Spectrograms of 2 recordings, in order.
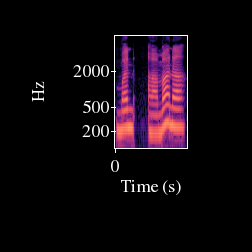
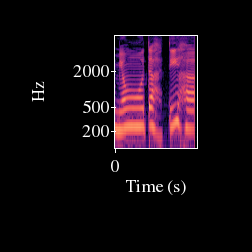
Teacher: اظہار صاف بغیر ناک کے آواز میں پڑھنا اور ہے اخفا ہے ناک کی آواز کے ساتھ پڑھنا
